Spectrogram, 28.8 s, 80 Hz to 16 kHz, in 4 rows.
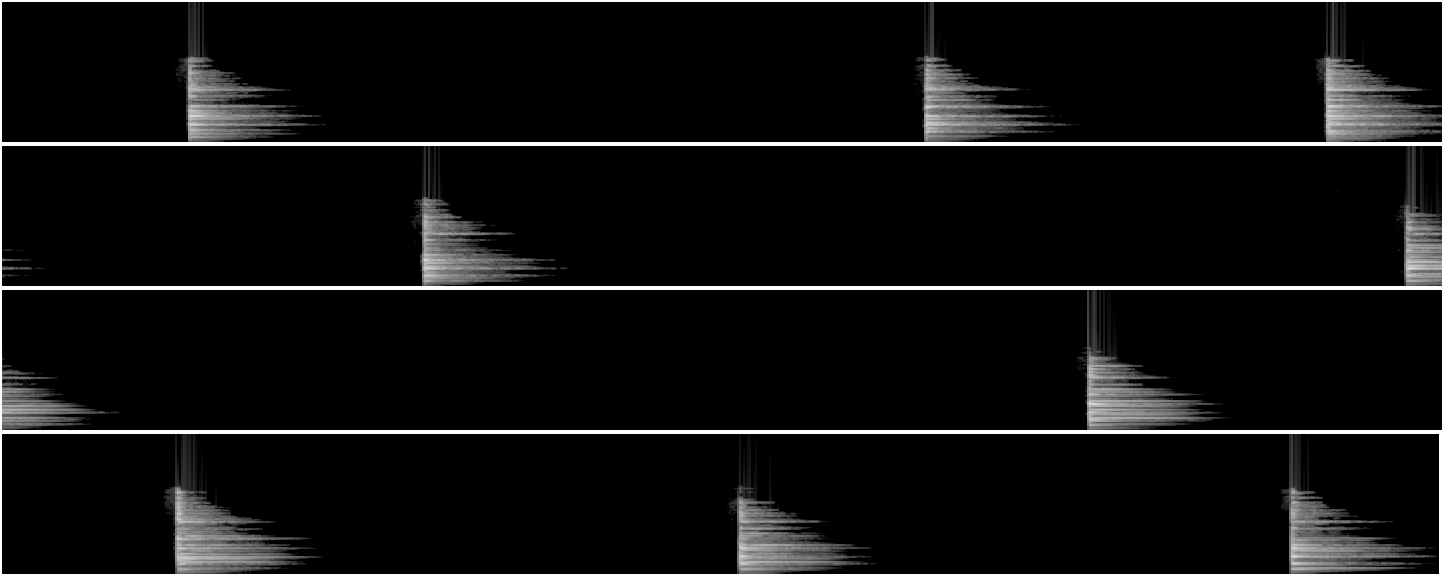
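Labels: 0.8s A high-pitched metallic hitting noise. 1.3s
4.5s A high-pitched metallic hitting noise. 5.1s
6.5s A high-pitched metallic hitting noise. 7.2s
9.2s Metallic hitting noise. 9.7s
14.1s Low-pitched metallic hitting noise. 14.8s
19.8s Low-pitched metallic hitting noise. 20.5s
22.4s Low-pitched metallic hitting noise. 23.0s
25.2s Low-pitched metallic hitting noise. 25.8s
28.0s Low-pitched metallic hitting noise. 28.6s

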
